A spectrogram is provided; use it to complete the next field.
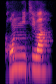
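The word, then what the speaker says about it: こんにちは: So if you want to settle in Japan, we hear like konnichiwa from local international traveler, like konnichiwa, hello, konnichiwa, konnichiwa. But correct one is konnichiwa, konnichiwa. This is important.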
